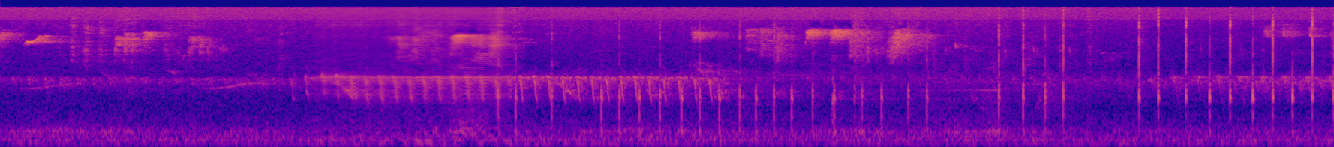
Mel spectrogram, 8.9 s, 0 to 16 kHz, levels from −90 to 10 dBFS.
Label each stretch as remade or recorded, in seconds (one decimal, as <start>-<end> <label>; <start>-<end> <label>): 0.0-2.1 recorded; 2.1-3.4 remade; 3.4-8.9 recorded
